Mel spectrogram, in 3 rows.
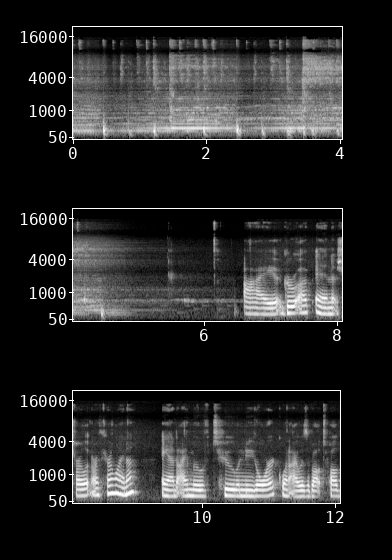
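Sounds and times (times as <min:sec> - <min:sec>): background music: 0:00.0 - 0:06.1
woman speaking: 0:06.6 - 0:12.0.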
